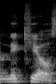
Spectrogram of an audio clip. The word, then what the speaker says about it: N'Keal: but or Nikhil, sorry, not Kenil. What the hell is that? But Silent K. – Silent K.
